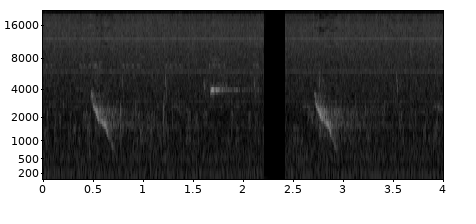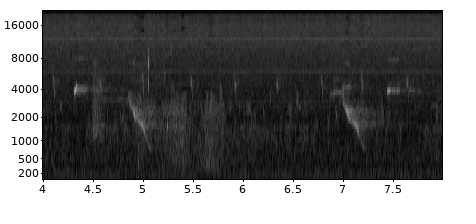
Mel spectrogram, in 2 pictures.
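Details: A little grebe on a waterhole at Ngala Private Game Reserve, South Africa, on the morning of 29 April 2020, gives short, sharp descending 'tip' contact notes about every two seconds, over a steady low hum with faint chirps of other birds.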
